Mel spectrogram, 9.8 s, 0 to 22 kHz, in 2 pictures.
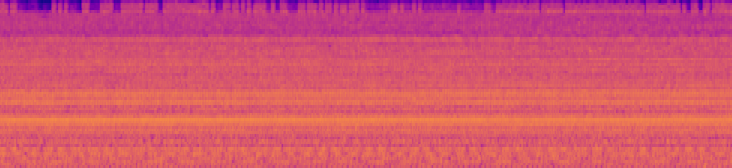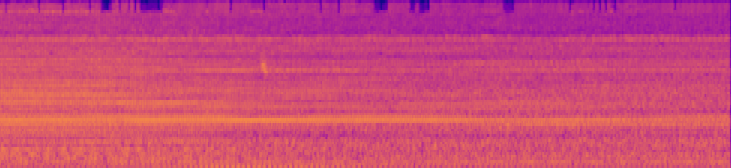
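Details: Trane 5-ton heat pump 4TWR4060G1000A installed June 2020, outdoor unit: loud steady rotor-like drone with a pulsing beat, audible inside the house and louder than the old unit; installer says normal.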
